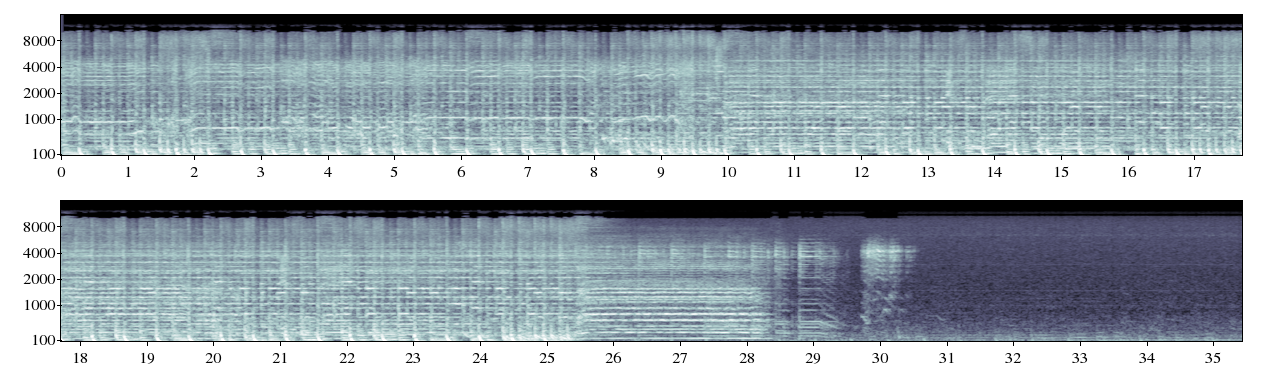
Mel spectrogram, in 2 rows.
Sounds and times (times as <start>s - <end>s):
Music: 0.0s - 35.4s.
